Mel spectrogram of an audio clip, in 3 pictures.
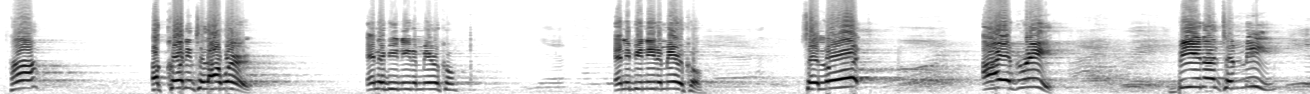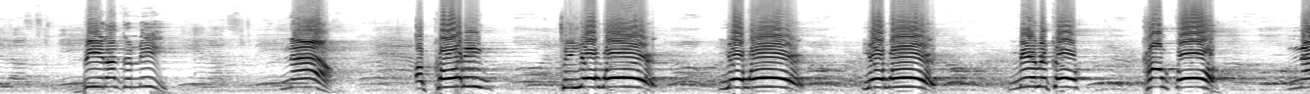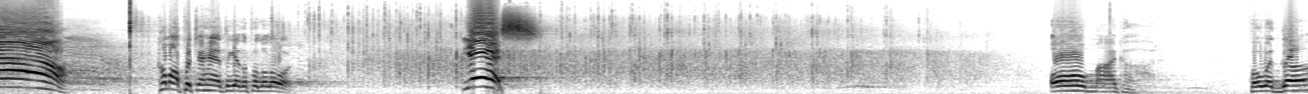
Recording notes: During Sunday morning service on April 15, 2018.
